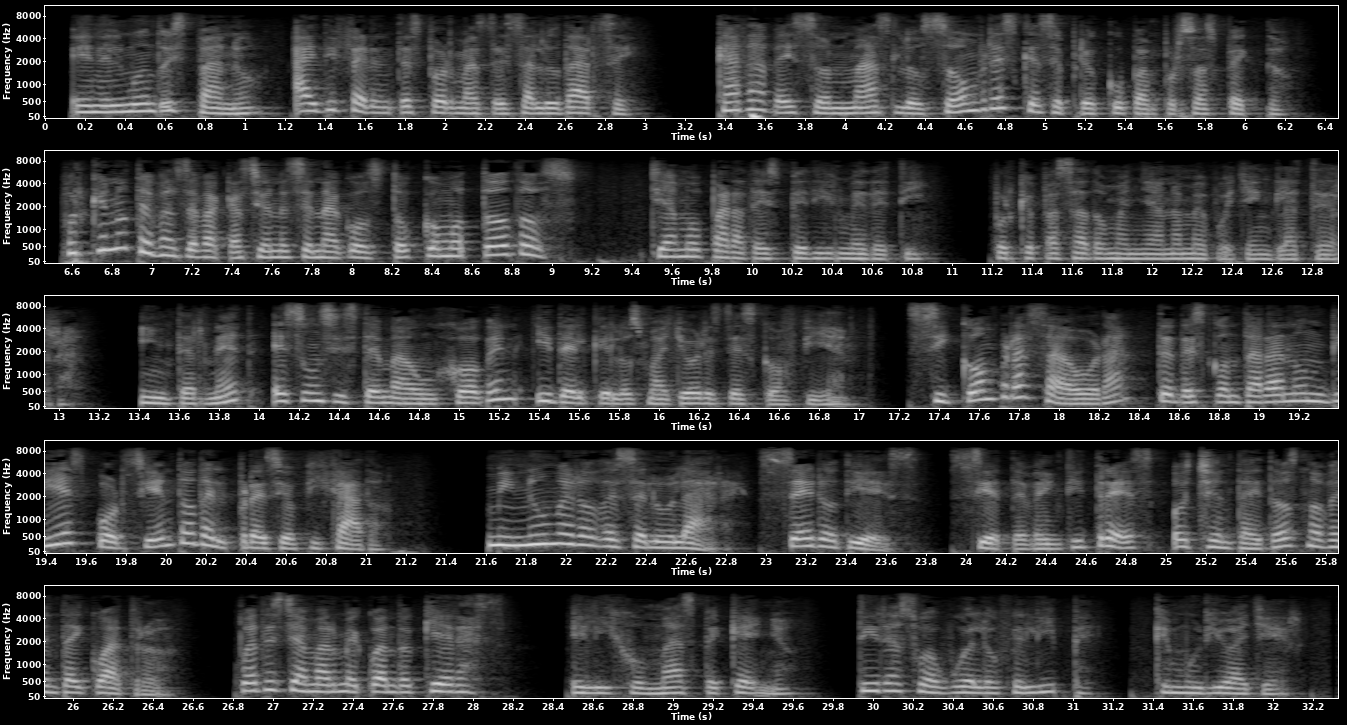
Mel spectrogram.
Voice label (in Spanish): Spanish South America, F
